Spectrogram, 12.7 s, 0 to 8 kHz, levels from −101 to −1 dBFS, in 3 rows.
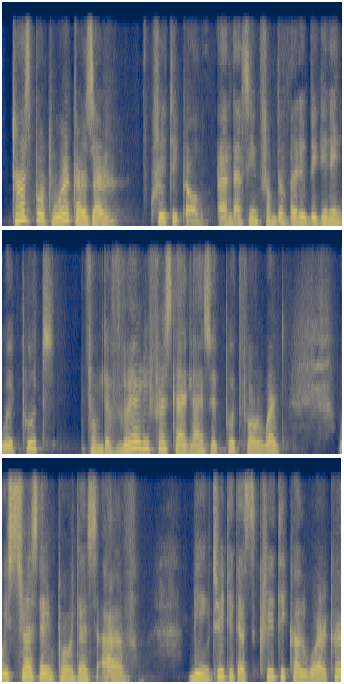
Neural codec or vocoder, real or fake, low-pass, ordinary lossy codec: codec, 16 kHz, 2 kbps, FreqCodec, smaller model; fake; 7.2 kHz; none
